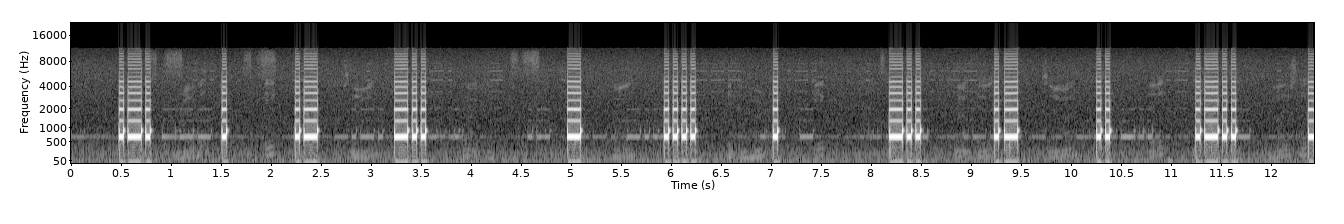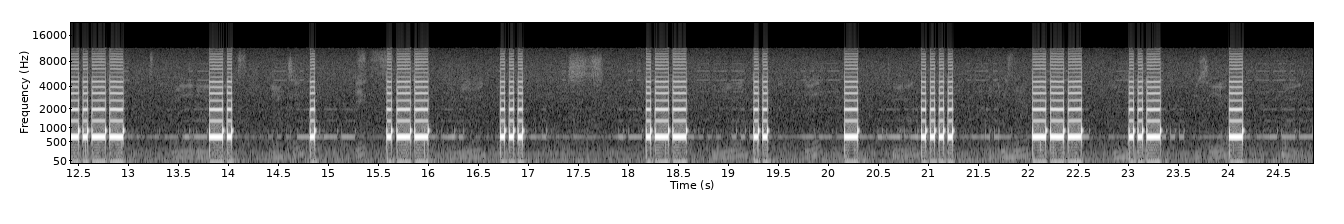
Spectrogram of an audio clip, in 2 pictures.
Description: Morse code, heard as a keyed tone, about 27 wpm, spaced as for 10 wpm, 660 Hz. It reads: READ THE DAILY NEWS WITHOUT
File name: ham radio / CodeQuick / Code Quick 09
